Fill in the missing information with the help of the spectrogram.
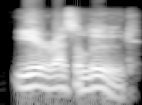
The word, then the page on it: irresolute: American English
